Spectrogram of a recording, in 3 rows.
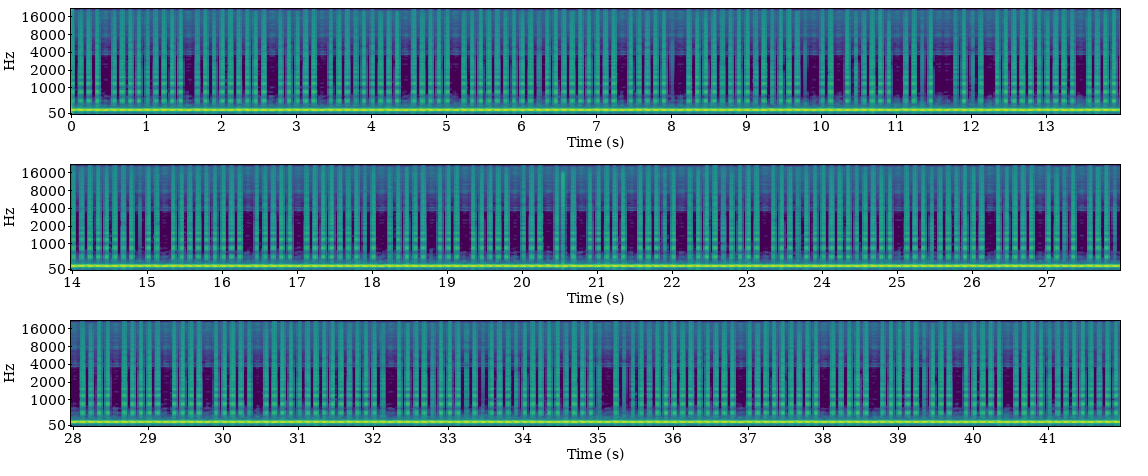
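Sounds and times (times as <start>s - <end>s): pulsing low buzzing tone: 0.0s - 41.9s.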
